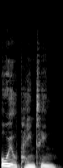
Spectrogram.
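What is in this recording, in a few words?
"oil painting", British English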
